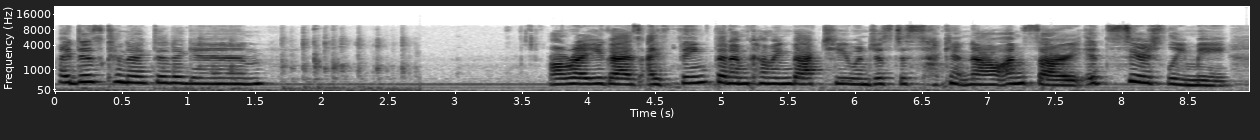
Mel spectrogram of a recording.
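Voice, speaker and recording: American woman, higher-pitched voice, casual live radio host, rambling, bubbly, informal. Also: steady tone, moderate pace, a bit bright, slight background noise. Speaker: host of a live online radio show and podcast. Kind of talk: casual, chatty live hosting with listeners.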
